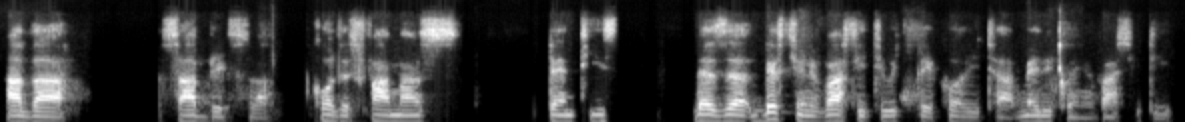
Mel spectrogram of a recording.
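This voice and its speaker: A young man in a casual interview, giving advice as a student guest in a halting way, often repeating his words. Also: lowish voice, steady tone. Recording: echoey, dull lo-fi sound.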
